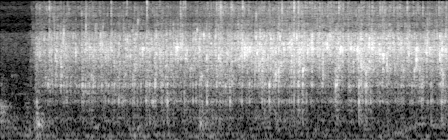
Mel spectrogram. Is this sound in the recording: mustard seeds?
yes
